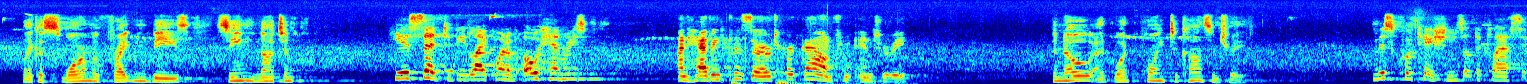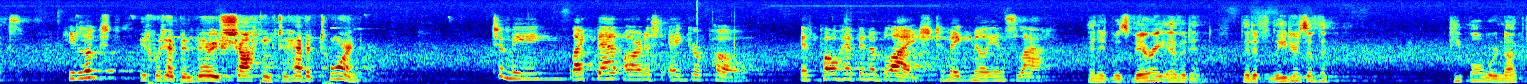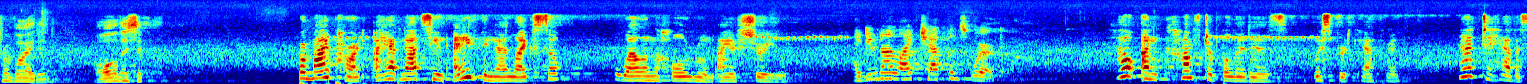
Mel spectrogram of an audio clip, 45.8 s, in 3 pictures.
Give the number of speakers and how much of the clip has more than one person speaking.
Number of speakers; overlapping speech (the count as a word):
three, no overlap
